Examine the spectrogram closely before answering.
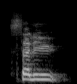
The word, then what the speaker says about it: salut: And then, salut. Salut. And again, if you bring your lips forward on that, you'll get that good ich sound, right?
